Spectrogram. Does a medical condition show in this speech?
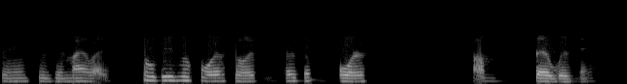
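Yes: cerebral palsy; past challenges speaking up.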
